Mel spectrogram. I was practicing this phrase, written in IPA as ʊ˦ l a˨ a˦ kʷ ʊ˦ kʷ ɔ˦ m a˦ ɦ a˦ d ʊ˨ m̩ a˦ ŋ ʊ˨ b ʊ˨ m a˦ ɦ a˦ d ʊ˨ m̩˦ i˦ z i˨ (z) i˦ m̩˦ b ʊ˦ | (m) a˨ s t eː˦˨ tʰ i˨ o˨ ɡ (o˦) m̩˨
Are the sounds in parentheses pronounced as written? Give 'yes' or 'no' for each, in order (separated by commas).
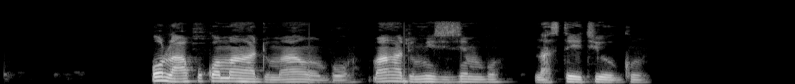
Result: yes, no, no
